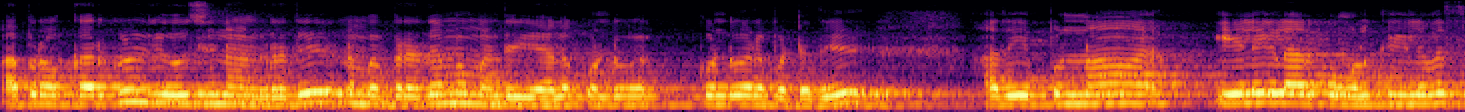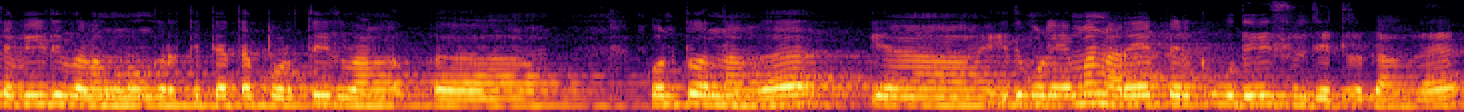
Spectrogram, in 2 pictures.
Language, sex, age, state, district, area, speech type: Tamil, female, 18-30, Tamil Nadu, Ariyalur, rural, spontaneous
